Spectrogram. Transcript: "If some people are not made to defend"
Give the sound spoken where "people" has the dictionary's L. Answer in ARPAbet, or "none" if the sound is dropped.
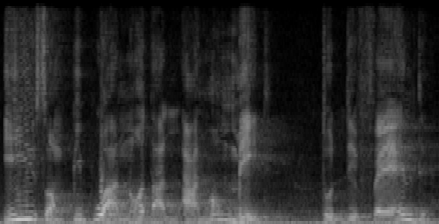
N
